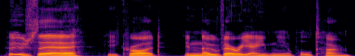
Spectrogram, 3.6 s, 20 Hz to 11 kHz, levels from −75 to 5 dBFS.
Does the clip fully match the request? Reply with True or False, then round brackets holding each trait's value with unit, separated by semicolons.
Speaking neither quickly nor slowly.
True (150 wpm)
